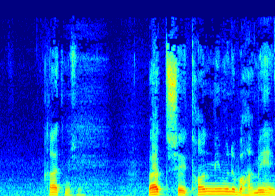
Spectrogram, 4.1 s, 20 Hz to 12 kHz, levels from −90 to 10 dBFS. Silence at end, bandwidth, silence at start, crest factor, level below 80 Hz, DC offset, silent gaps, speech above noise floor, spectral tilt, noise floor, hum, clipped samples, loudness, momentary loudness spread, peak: 0 s; 10.5 kHz; 0.75 s; 18 dB; -54 dBFS; under 0.1%; none; 34 dB; -5.5 dB/octave; -49 dBFS; none; under 0.1%; -16 LUFS; 11 LU; 0 dBFS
